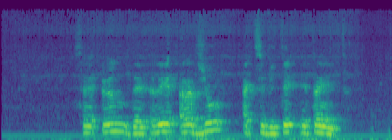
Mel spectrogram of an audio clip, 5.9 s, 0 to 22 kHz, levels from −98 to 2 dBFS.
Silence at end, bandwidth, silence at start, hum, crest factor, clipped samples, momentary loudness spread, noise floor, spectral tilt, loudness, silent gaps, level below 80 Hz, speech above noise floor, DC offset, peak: 0 s; 16.5 kHz; 0.95 s; none; 16 dB; under 0.1%; 11 LU; -51 dBFS; -8 dB/octave; -24 LUFS; none; -52 dBFS; 29 dB; under 0.1%; -8 dBFS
